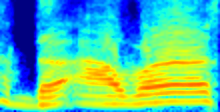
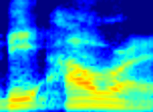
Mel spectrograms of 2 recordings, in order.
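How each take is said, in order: First: 'The' is said with a short uh vowel. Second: 'The' is said with a long ee vowel. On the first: The speaker calls it wrong. "ngomong pakai the salah" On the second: The speaker calls it right. "maka dia juga pakainya the"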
